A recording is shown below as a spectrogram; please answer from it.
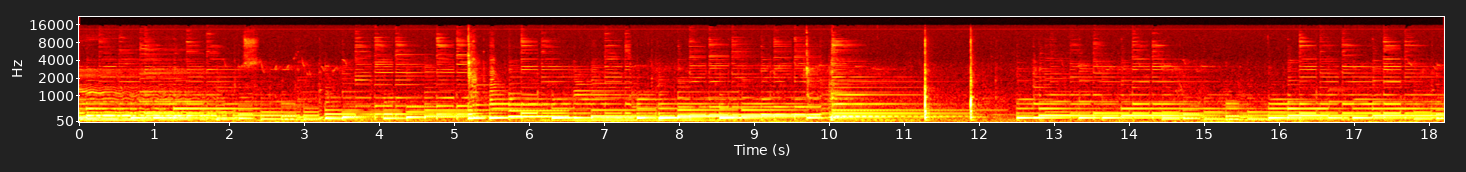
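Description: Acoustic guitar finger-picked in an instrumental passage, with no singing. A little past halfway the playing thins and quietens, two sharp clicks sound about half a second apart, then the picking picks up again.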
